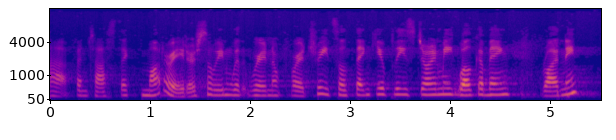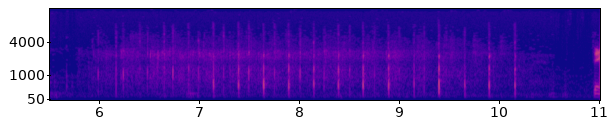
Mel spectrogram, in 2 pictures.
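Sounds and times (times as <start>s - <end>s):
small audience applauding: 5.8s - 10.4s.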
